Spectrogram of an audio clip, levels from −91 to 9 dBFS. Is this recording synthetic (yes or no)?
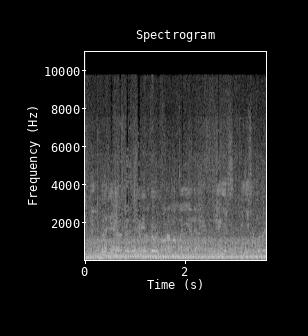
no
